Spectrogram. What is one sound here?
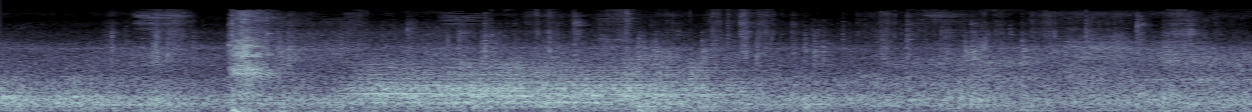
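Boots clank on the metal rungs of a ladder.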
